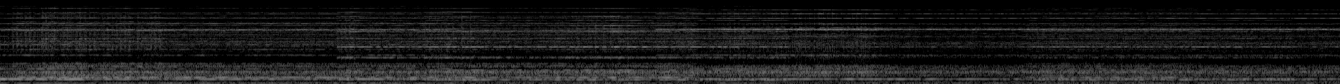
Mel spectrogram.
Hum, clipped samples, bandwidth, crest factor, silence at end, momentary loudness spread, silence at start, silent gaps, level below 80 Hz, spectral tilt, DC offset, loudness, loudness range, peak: none; under 0.1%; 16.5 kHz; 16 dB; 0 s; 5 LU; 0 s; none; -58 dBFS; -1.5 dB/octave; under 0.1%; -38 LUFS; 3 LU; -24 dBFS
